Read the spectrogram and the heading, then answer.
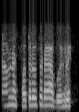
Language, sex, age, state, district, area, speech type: Bengali, male, 18-30, West Bengal, Paschim Medinipur, rural, conversation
